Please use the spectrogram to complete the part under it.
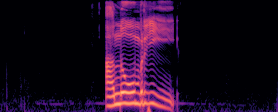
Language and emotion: Russian, angry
